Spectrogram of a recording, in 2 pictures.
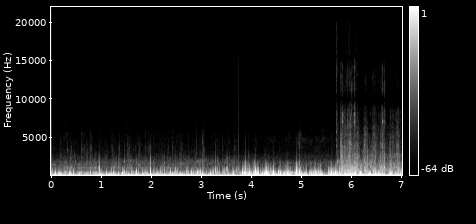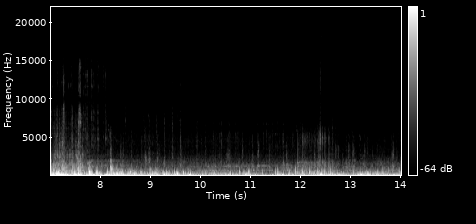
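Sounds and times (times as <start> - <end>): wind buffeting microphone: 0.0 - 14.0
small irregular clicks and knocks: 5.7 - 14.0.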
